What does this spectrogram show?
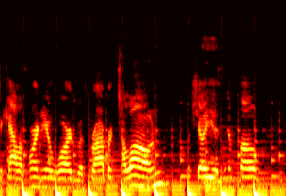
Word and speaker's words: Tolone: of the channel just my name is robert tallone i americanized my name to loan because it pronounced it you know we've killed the old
